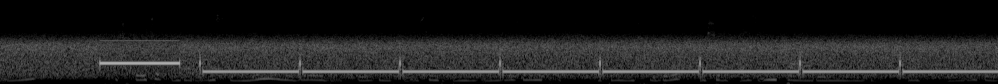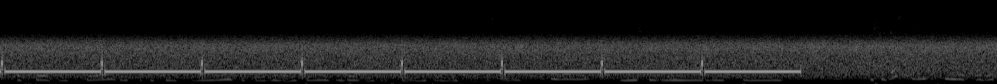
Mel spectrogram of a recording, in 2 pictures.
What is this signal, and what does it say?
Radio time signal (WWV, Colorado), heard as ticks, one a second, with radio static and speech in Hungarian.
